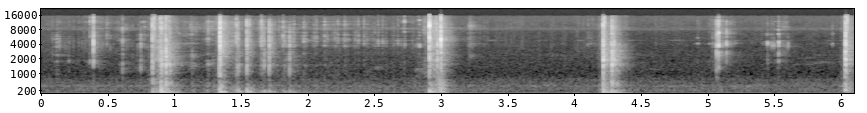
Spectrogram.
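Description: A utility knife blade slicing thin pieces off a painted bar of soap: four sharp, crisp crunches about a second apart, the second breaking into a short crackle, with faint small clicks between.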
